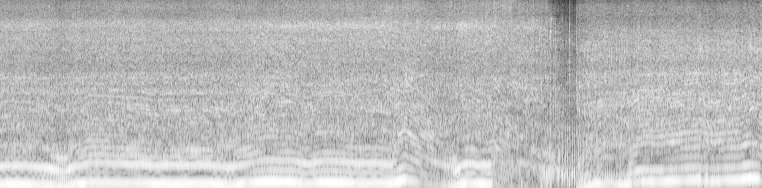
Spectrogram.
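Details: Poulan Pro two-stroke chainsaw, sat unused about three years, after carburetor adjustment, cutting small logs; strong steady high rev dips cleanly under load and picks right back up, no bogging or stumbling; running properly.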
